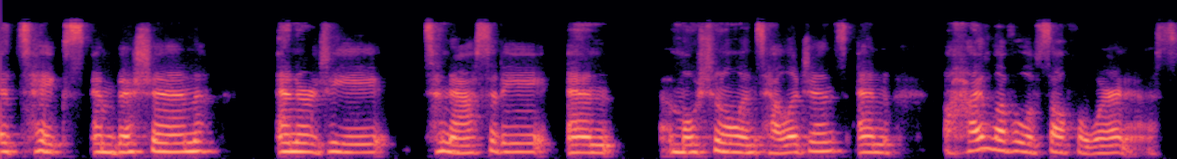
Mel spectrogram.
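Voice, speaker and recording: A woman with a normal speaking voice talks at a moderate pace and medium pitch. Her intonation is fairly even. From New York City. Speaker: consulting executive. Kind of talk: interview.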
